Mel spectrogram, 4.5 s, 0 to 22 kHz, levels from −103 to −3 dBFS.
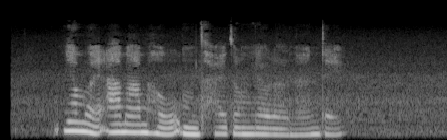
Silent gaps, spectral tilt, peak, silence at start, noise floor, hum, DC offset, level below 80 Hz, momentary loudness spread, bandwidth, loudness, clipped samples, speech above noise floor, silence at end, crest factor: none; -7 dB/octave; -16 dBFS; 0.55 s; -55 dBFS; none; under 0.1%; -88 dBFS; 10 LU; 10.5 kHz; -31 LUFS; under 0.1%; 25 dB; 0.15 s; 14 dB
